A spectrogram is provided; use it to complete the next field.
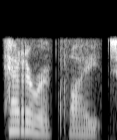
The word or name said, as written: heteroclite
